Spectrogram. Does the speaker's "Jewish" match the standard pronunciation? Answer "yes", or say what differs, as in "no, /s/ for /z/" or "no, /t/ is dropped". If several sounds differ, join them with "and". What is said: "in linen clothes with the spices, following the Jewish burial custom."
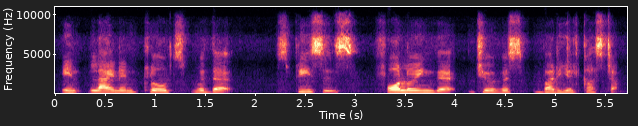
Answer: no, /s/ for /ʃ/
